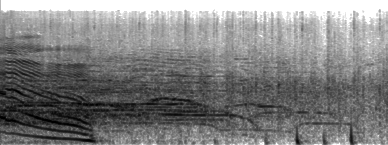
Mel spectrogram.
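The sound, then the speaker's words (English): Audience applause and cheering as hosts are welcomed onto the stage at a live show. A loud whooping voice falls in pitch at the start, then steady, dense clapping continues with scattered shouts. “Could you please put your hands together and welcome to the stage Matt Stewart and Jess Perkins.”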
